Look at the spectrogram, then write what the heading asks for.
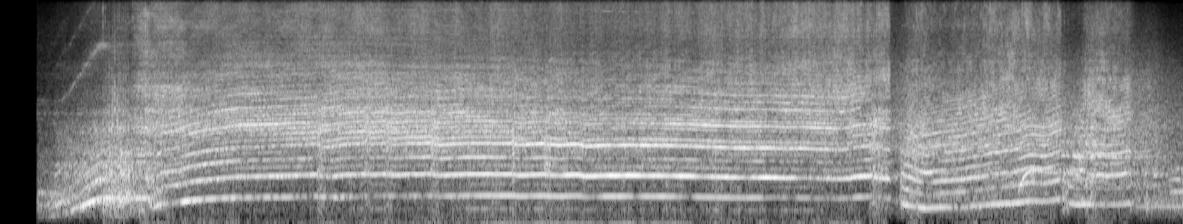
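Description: A Mazda wagon's engine revs up hard and is held at high, steady revs during a burnout, rear tyres spinning in clouds of smoke. About eleven seconds in the revs drop, climb again, then fall away near the end.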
